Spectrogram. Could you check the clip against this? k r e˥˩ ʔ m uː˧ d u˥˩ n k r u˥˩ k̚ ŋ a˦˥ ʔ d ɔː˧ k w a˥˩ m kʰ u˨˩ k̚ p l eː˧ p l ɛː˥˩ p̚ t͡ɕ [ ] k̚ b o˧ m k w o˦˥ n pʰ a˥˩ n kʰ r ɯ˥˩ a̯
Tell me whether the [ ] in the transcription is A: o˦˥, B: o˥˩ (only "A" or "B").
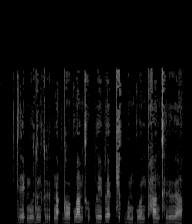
B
